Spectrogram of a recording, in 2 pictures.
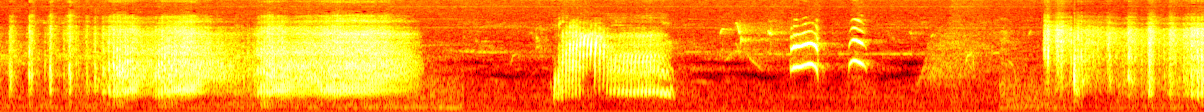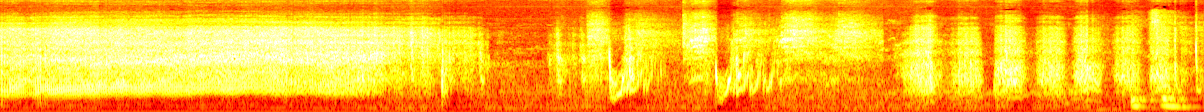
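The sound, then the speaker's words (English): A lyrebird in a David Attenborough clip mimics foresters' chainsaws: loud rasping, grinding bursts, including one long sustained buzz, broken by a few quick high chirps and rapid clicks copying a camera's motor winder and shutter. No one speaks. “Have you seen the Attenborough clip of the lyrebird?”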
